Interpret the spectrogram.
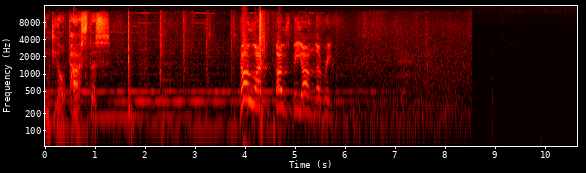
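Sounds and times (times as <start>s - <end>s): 
speech: 0.1s - 1.4s, 3.9s - 5.9s
loud rushing ocean waves roaring around a small boat: 1.3s - 8.6s.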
